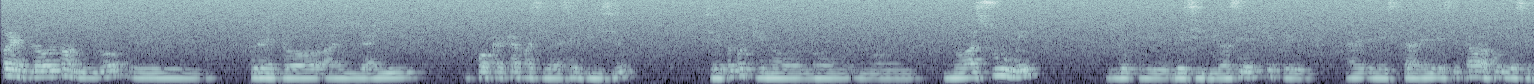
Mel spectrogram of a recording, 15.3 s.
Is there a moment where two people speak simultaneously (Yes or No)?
No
